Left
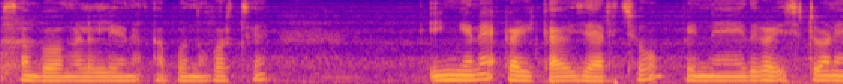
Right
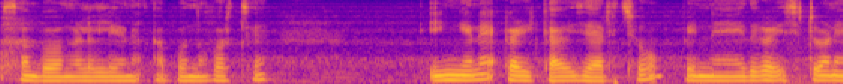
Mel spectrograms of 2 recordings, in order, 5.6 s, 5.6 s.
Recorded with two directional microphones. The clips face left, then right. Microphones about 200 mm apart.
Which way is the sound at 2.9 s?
35° right (ahead or behind).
